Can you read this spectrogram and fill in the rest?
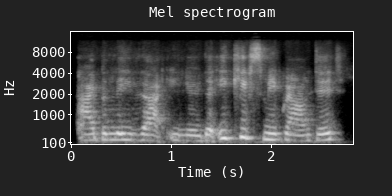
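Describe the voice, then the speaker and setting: Soft-spoken woman, halting speech. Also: medium pitch, steady tone. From Ghana. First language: not English. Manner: soft, halting, with many fillers and restarts. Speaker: mayor, interview guest. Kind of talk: casual interview conversation.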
